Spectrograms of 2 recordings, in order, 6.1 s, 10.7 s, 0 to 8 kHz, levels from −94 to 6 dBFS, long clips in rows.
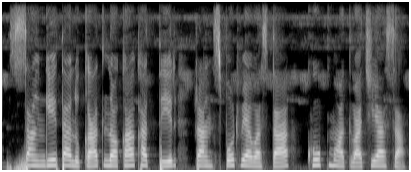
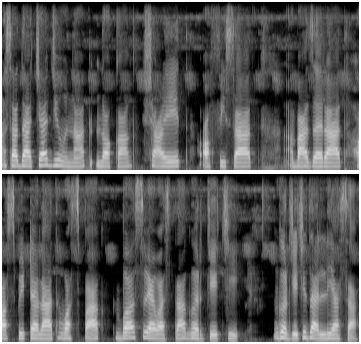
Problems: none marked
